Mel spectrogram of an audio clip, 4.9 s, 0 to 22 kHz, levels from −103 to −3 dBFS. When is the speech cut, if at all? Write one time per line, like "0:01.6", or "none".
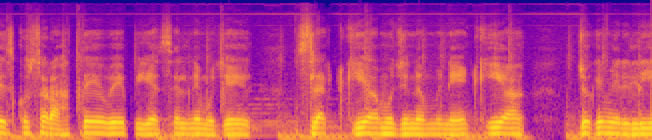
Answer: none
